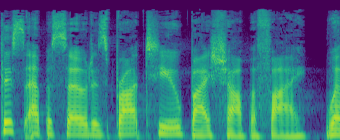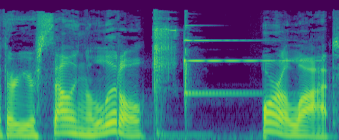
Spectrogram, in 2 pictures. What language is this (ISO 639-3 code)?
tha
